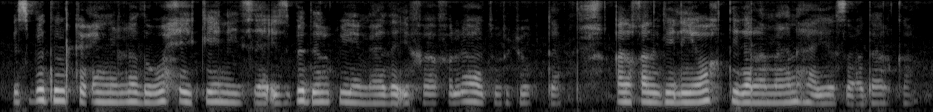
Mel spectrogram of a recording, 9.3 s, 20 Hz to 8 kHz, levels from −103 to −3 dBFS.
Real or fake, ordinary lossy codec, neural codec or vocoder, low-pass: fake; none; codec, 16 kHz, 8 kbps, FreqCodec, smaller model; none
